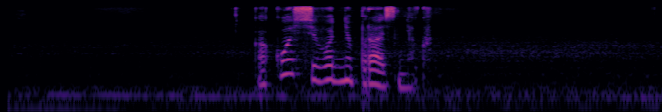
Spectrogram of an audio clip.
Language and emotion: Russian, neutral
